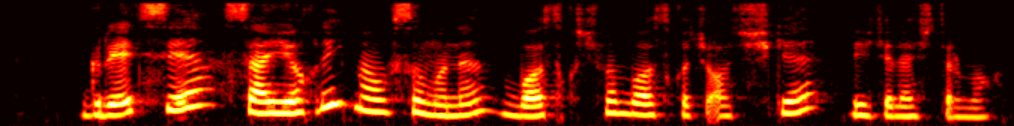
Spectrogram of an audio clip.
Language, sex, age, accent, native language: Uzbek, female, 19-29, Qashqadaryo, Uzbek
